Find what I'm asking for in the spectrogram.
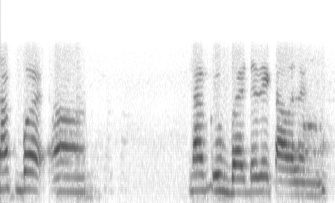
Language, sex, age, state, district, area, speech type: Telugu, female, 18-30, Telangana, Mahbubnagar, urban, conversation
